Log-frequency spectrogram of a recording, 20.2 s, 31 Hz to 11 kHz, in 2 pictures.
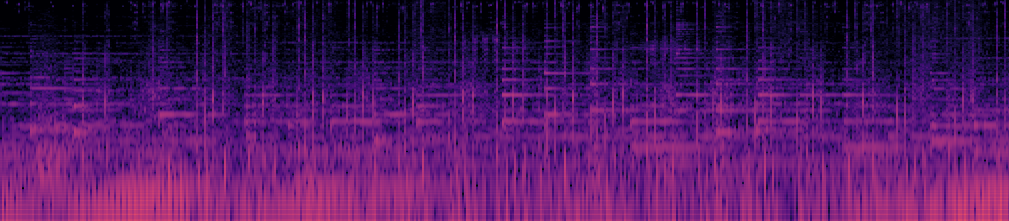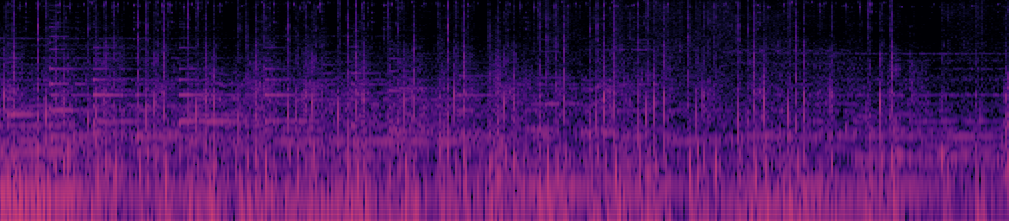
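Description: Geralt's horse Roach gallops in The Witcher 3 with rhythmic hoofbeats running under a swelling orchestral music score throughout.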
